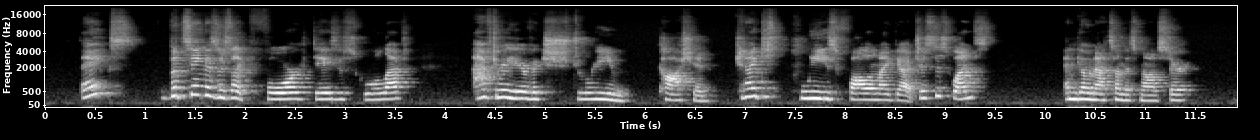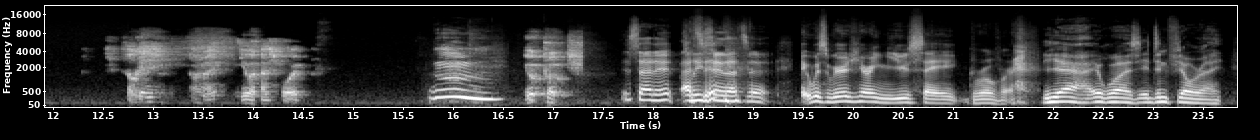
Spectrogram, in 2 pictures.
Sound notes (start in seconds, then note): 15.8 groans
